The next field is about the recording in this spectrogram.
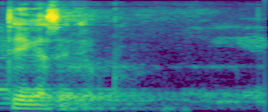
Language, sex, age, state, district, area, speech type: Assamese, male, 30-45, Assam, Charaideo, urban, spontaneous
